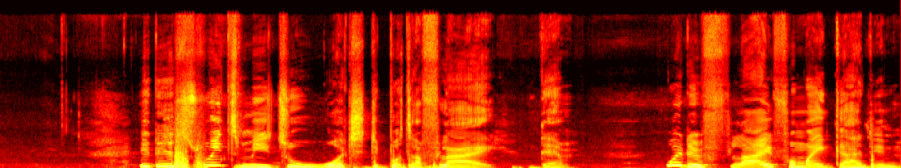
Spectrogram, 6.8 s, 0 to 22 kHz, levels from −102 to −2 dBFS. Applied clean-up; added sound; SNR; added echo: none; none; none; none.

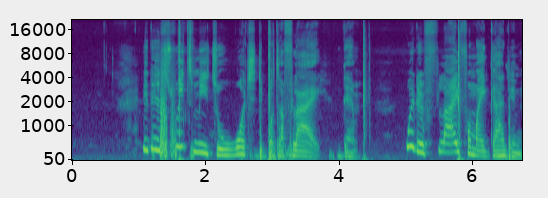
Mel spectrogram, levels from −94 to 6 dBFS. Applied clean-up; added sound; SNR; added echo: none; Typing; 13 dB; none.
